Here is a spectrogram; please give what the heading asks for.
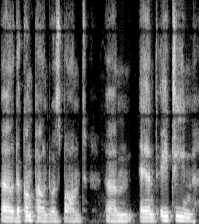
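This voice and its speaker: A man's voice: medium pitch, fairly even intonation, slow pace. Man from Jerusalem, middle-aged, radio interview guest, hesitant, lots of restarts. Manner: hesitant, many fillers and restarts. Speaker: guest activist.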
